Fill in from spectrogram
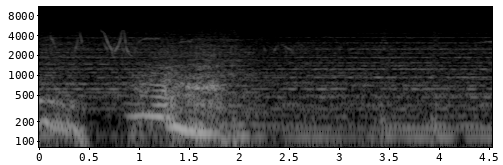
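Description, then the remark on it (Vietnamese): Tigers and leopards kept in a cave roar in a few deep, drawn-out bursts, loud, with the strongest roar in the middle before fading into a low, rumbling growl. No one speaks. “Trở về, ông cho quân sĩ biến hang động này thành nơi nuôi nhốt hổ báo.”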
